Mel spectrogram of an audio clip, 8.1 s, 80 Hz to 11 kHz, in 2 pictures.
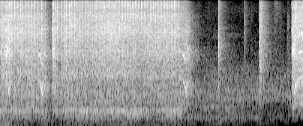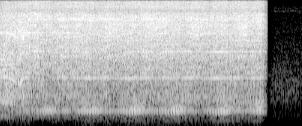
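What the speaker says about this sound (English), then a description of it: "Now I'm jumping to the flap wheel" Flap wheel with 120 grit grinding the steel of an axe, a loud continuous abrasive whine that stops briefly with a few short bursts, then runs steadily again before cutting off.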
